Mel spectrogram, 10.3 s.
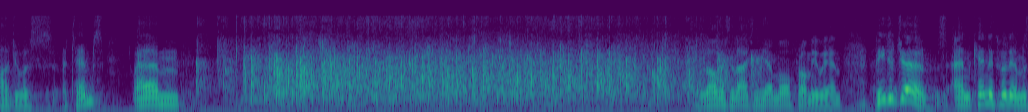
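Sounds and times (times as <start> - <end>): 
speech: 0.0 - 2.5, 7.0 - 10.2
audience applauding: 2.0 - 7.9.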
